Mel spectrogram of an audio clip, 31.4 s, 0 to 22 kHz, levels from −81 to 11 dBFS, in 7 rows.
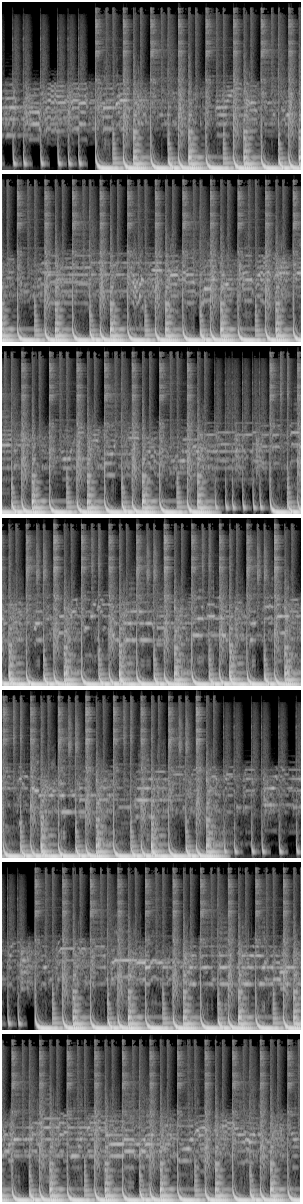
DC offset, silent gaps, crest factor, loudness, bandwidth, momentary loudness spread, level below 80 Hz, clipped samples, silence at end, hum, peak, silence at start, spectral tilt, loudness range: under 0.1%; none; 6 dB; -9 LUFS; 19.5 kHz; 7 LU; -8 dBFS; 0.3%; 0 s; none; 0 dBFS; 0 s; -4.5 dB/octave; 2 LU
